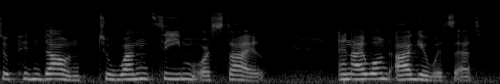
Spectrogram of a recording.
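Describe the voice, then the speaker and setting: A woman with a German accent speaks at a high pitch and a moderate pace, her intonation fairly even. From Germany. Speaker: poet. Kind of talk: prepared speech at a book talk. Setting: library event with audience.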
